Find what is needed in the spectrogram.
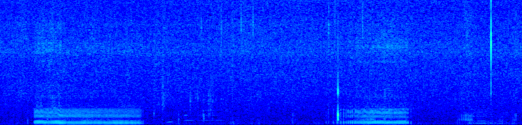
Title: snoring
